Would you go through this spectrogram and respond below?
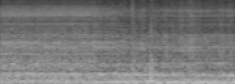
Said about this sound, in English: We got to open the pneumatic tube. Quick, open the tube. Okay, here we go.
